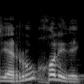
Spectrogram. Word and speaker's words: Jrue Holiday: Me gusta cuando pronuncias Jrue Holiday. ¿Te importaría volver a hacerlo? Gracias, Jrue Holiday. Que sepas que yo no tenía ni idea de cómo se pronunciaba.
